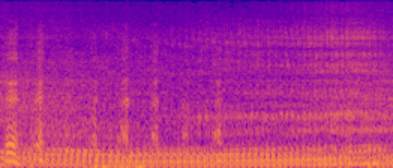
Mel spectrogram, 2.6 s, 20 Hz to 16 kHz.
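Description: Rattly engine of a 924 Carrera GTS rally car running loud and steady, a harsh, clattering four-cylinder drone with fast rough pulsing that holds throughout without pause.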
